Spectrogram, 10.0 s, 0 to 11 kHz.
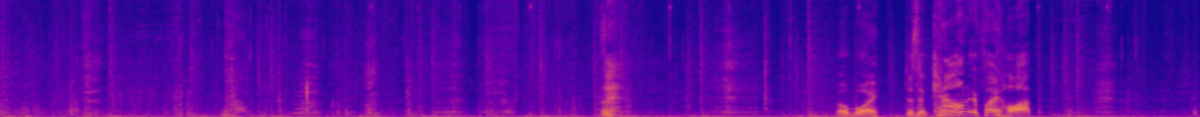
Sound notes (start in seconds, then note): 2.0 panting; 4.9 huffs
